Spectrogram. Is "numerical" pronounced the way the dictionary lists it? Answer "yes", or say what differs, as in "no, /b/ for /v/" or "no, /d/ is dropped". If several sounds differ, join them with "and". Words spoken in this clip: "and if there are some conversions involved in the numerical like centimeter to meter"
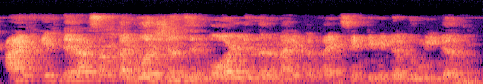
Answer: no, /n/ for /l/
